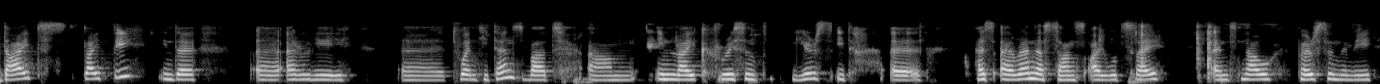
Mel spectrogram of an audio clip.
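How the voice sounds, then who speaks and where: A woman's voice: fairly high pitch, warm tone, no room sound. A woman from Poland, chatting casually on an online stream, giggling often and hesitating with many fillers. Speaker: guest on a stream. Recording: dull lo-fi call audio.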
